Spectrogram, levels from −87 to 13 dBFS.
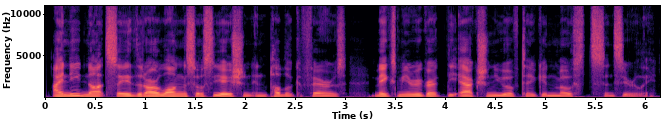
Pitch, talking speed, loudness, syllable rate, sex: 135 Hz, 205 wpm, -18 LUFS, 5.7 syllables/s, male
